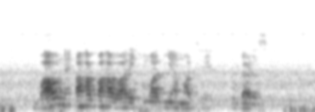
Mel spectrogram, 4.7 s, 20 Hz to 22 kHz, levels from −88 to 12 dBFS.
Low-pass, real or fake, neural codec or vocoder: 7.2 kHz; real; none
